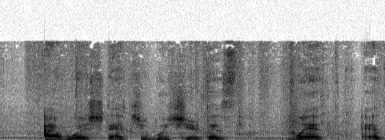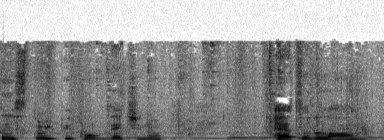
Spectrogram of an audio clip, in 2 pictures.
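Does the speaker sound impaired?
Yes: stroke with stutter; stutter now, linked by speaker to not sleeping.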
